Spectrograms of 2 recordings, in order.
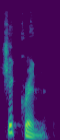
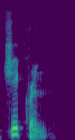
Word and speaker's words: Chychrun: And then Scott L says it's pronounced Chychrun. Thank you. Call him Chichrin, but thank you, Chychrun.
